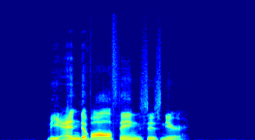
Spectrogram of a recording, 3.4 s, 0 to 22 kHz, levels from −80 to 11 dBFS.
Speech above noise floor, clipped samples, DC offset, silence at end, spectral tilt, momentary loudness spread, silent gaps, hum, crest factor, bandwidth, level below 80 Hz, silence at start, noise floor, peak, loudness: 53 dB; under 0.1%; under 0.1%; 1 s; -5 dB/octave; 13 LU; none; none; 20 dB; 18 kHz; -74 dBFS; 0.65 s; -77 dBFS; -6 dBFS; -23 LUFS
